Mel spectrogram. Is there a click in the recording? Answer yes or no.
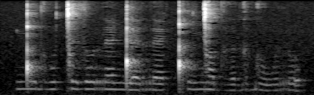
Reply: yes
